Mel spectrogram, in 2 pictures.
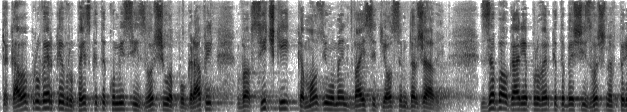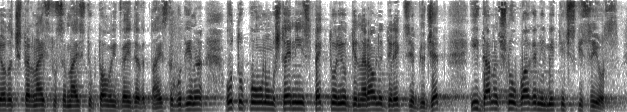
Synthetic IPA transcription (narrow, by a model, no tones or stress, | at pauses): t̪ɐkavəpɾovɛɾkəɛvɾopɛjskət̪əkomisijəizvɤɾʃilˠəpoɡɾafikvɐfsit͡ʃkikɐmɔzimomɛnd̪vajsɛt̪iɔsɛmd̪ɐɾʒa̰vḭ | zɐbɐlˠɡaɾijəpɾovɛɾkət̪əbɛʃɛizvəɾʃɛnəfpɛɾʲiɔd̪ət͡ʃɛ̥t̪ɛɾnajsɛt̪iosɛmnajsɛ̥t̪iok̚t̪ɔ̃ɱvɾid̪vɛid̪ɛvɛt̪najst̪əɡod̪inə | ot̪ʊpolˠnomoʃt̪ɛniːnspɛkt̪oɾiod̪ɡɛnɛɾalˠnəd̪iɾɛk̚t̪sijəbjud͡ʒɛt̪ | id̪anɐt͡ʃnoːblˠaɡənimit̪nit͡ʃɛ̥skisɐjus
